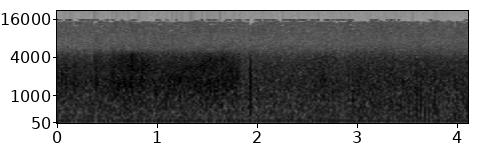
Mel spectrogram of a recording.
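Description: Steady low hum and hiss of an old film soundtrack, with a few faint clicks.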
